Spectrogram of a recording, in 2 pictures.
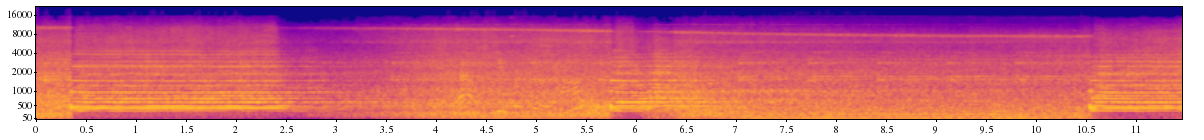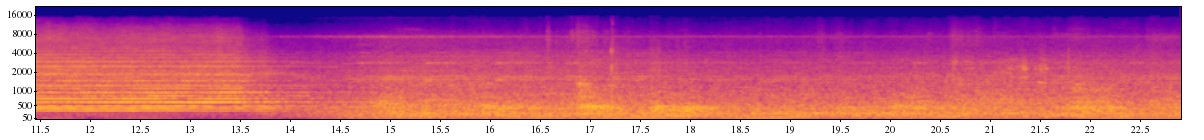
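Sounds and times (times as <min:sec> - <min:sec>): train rumbling past: 0:00.0 - 0:22.9
locomotive air horn blast: 0:00.3 - 0:03.1, 0:05.7 - 0:06.9, 0:10.5 - 0:14.2.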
